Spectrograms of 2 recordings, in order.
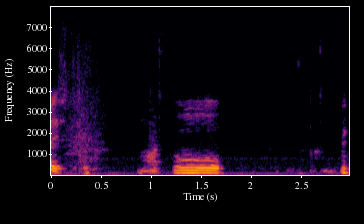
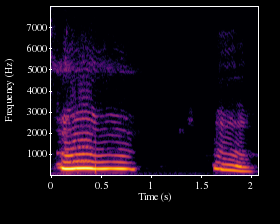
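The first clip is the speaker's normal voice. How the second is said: yawning through a hum; 8 dB louder than usual. Real, not acted. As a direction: let the hum stretch into a yawn. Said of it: "Stop yawning".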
